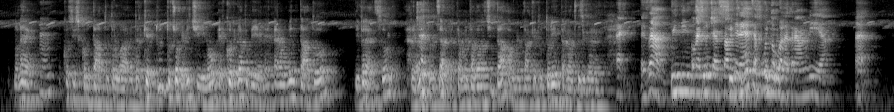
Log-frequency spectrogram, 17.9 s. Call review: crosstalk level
present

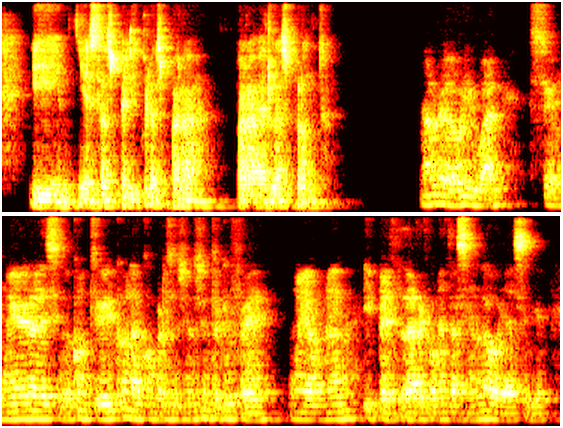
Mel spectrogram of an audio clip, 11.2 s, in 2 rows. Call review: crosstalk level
none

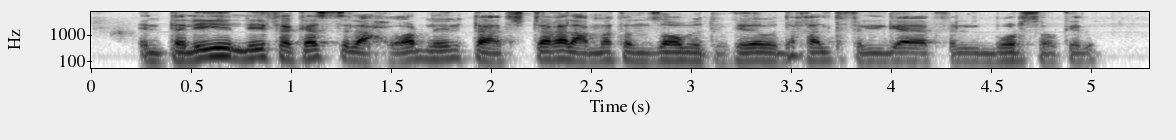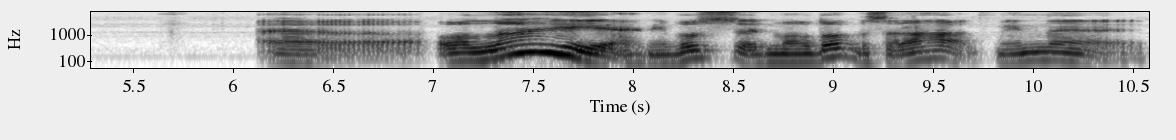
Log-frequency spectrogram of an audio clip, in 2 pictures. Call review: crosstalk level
none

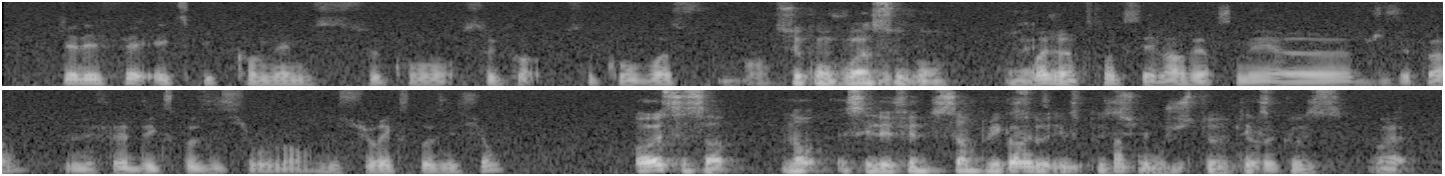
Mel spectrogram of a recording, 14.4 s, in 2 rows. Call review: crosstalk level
present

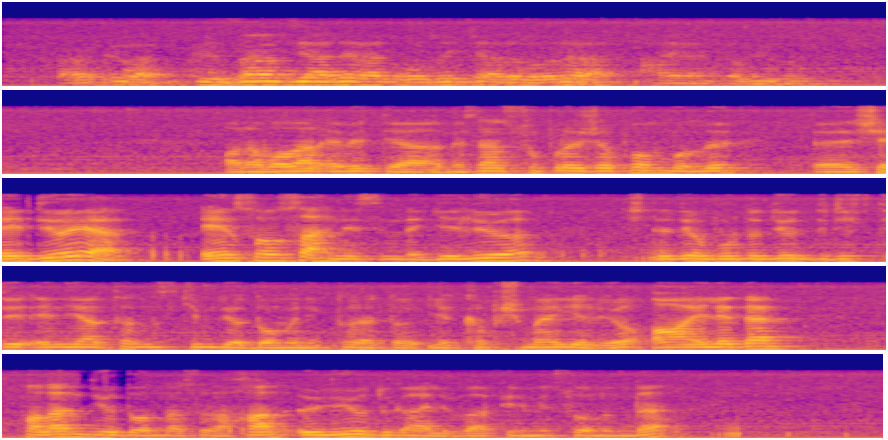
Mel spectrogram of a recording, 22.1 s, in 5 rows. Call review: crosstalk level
none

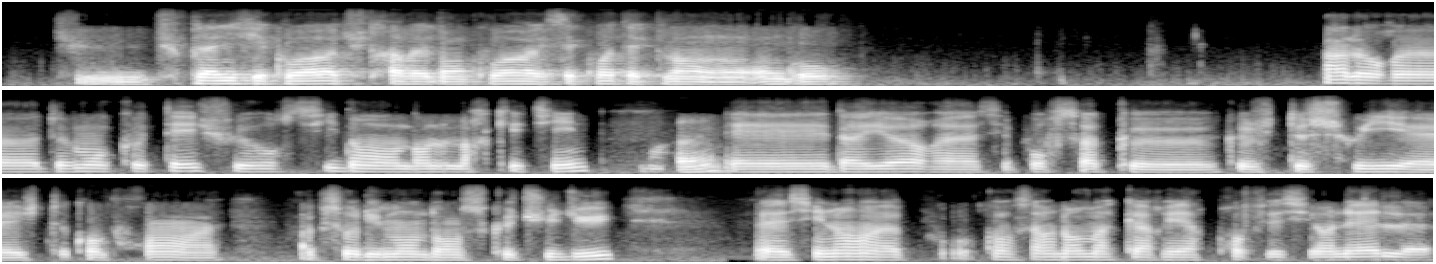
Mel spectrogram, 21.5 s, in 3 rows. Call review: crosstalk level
none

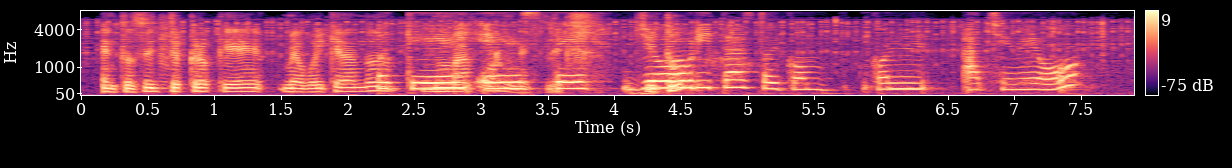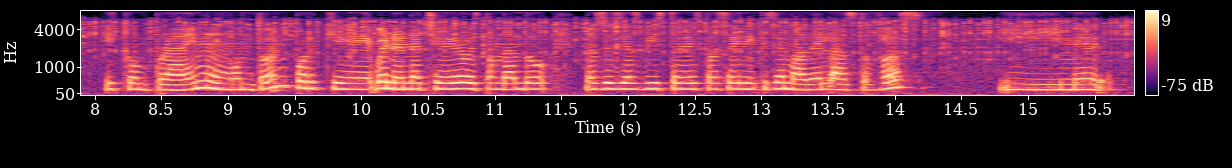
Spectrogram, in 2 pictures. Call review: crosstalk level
present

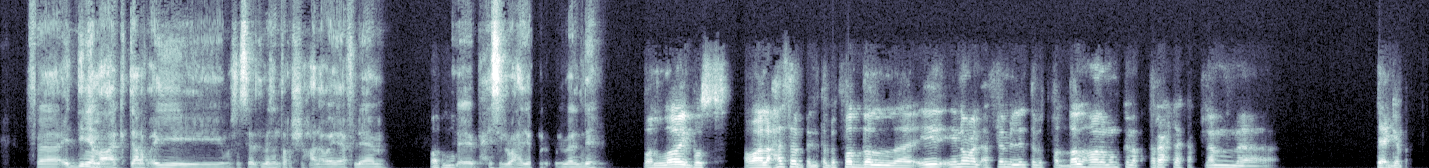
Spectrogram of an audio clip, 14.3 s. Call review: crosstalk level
none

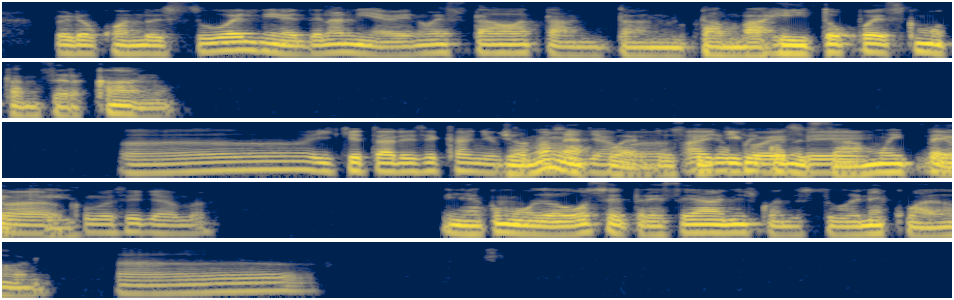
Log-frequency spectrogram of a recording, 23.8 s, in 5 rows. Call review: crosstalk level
present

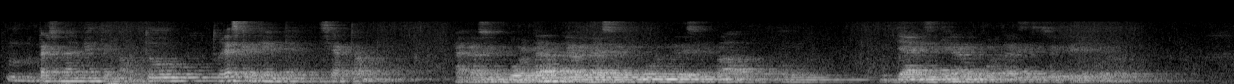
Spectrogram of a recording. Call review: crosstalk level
none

